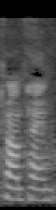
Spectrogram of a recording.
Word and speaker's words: Phnom Penh: way to Phnom Penh, which is pronounced Phnom Penh because I asked the border control people who are Cambodian.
